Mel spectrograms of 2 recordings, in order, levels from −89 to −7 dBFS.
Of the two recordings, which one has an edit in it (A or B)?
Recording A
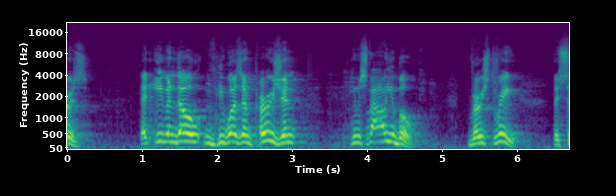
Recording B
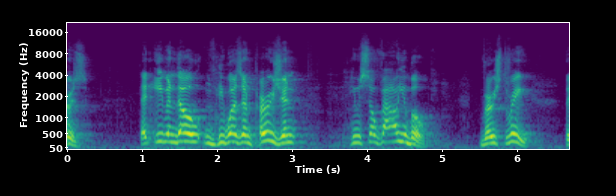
A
